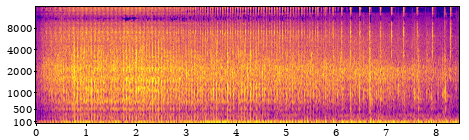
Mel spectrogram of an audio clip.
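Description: A game show prize wheel spins, making a fast, rattling stream of clicks over a low hum; the clicks grow more spaced out toward the end.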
